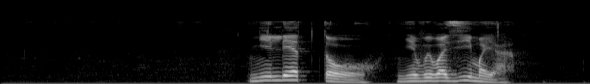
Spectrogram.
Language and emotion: Russian, positive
